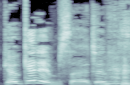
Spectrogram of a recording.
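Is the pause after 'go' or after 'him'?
after him. There is a pause after him.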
